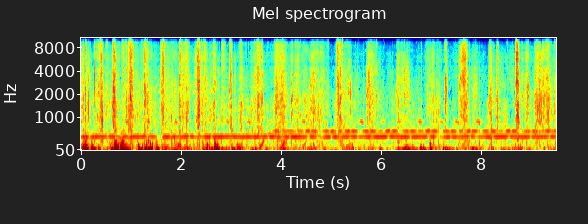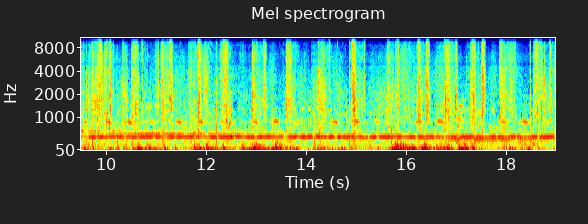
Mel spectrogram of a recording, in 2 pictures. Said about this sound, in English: Snow crackling. Seems like a lot's coming through over there.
